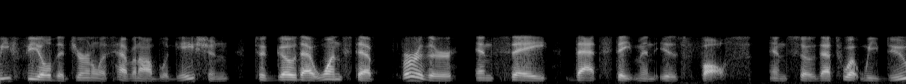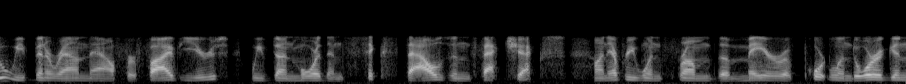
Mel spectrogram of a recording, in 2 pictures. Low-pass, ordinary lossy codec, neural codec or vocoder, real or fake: 5.4 kHz; MP3, 48 kbps; none; real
